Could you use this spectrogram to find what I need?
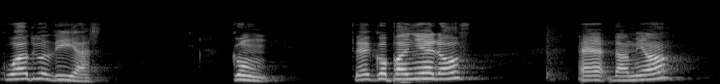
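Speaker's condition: Down syndrome; age 20

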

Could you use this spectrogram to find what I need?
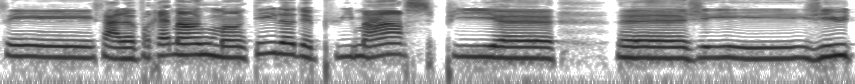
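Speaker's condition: Hearing loss; uses some hearing device; hearing feels slightly worse, considering cochlear implant, audiologist referral to specialized organization

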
